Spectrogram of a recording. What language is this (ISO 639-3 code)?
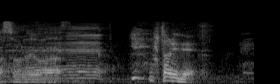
jpn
